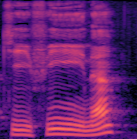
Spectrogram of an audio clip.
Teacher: this is the ayn with the long fatha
